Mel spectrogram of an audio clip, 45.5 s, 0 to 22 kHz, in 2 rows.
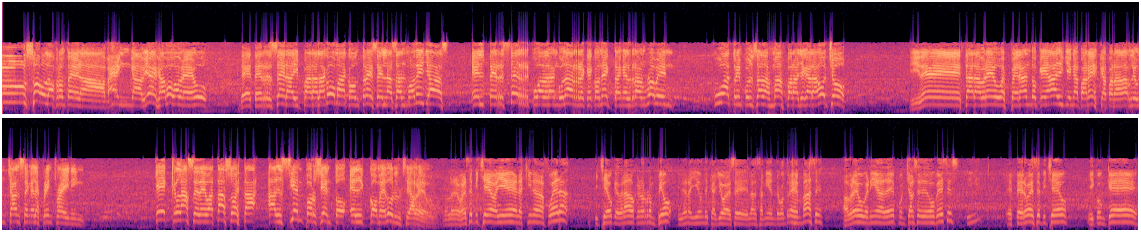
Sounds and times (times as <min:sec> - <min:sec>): Speech: 0:00.0 - 0:04.1, 0:04.8 - 0:13.6, 0:14.2 - 0:16.9, 0:18.2 - 0:24.9, 0:25.8 - 0:45.4.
